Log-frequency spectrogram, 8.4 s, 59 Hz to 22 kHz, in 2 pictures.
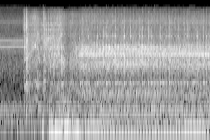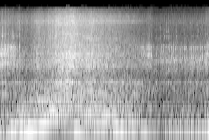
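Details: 1987 Mercedes-Benz 300D diesel after fitting a Hushpower Pro 3" muffler on 3" pipe from the catalytic converter: clatter settles into a deep steady exhaust drone, rising smoothly when revved and returning to even idle; normal.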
